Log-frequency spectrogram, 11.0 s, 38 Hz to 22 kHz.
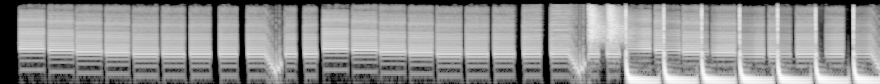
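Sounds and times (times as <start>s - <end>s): pulsing synth chord stabs: 6.9s - 11.0s.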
